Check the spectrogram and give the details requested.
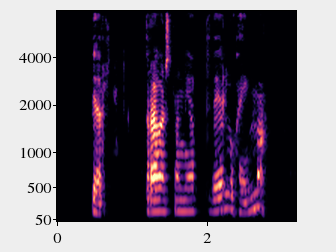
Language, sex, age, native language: Icelandic, female, 50-59, Icelandic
